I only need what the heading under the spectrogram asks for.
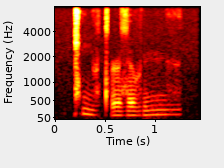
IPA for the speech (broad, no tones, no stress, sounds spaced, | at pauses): ǁ i v tʼ ə˞ z ə v ɾ y v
